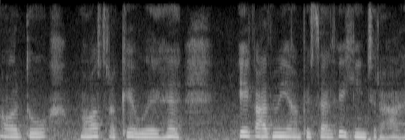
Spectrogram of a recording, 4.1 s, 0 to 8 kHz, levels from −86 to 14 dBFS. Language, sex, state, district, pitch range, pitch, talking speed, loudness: Hindi, female, Chandigarh, Chandigarh, 210-225 Hz, 220 Hz, 205 wpm, -15 LUFS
